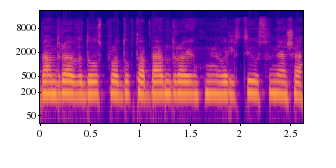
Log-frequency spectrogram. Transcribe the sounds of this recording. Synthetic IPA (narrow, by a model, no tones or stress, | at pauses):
bʲɛnd̪ɾoːjɛʋʲɪd̪ɐʊspɾɔd̪ʊkt̪oːbʲɛnd̪ɾoːjjʊŋkʲt̪ʲɪnʲuːʋɐlʲsʲt̪ʲiːjuːsʊnʲɛʃɐ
